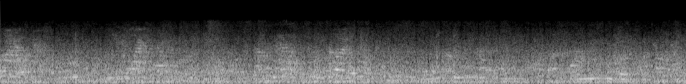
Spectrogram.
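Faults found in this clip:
Throughout: muffled, hoarse sound with nothing above 8.7 kHz. Likely Opus compression, consistent with its SILK speech mode near 12 kbps.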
